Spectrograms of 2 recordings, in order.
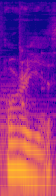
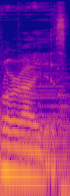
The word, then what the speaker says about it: Orius: against thy fellow man is it orius or oras I have I just been saying it wrong oh I'm so sorry all right is is orius not oras I'm sorry my bad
